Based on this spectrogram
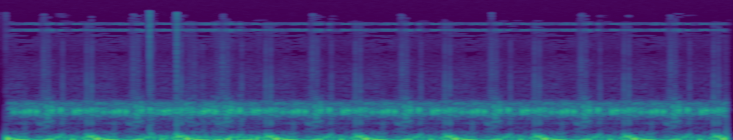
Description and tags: sound-design created from detritus and processed with a lot of delay in Adobe Audition and Native Instruments Reaktor; I've been told that this sounds like a field-recording of crickets at night, but it isn't a field-recording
